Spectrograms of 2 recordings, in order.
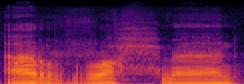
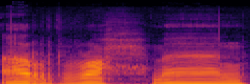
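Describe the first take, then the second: First: The r is trilled lightly with few taps. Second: The r is trilled lightly with few taps.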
